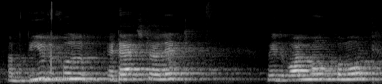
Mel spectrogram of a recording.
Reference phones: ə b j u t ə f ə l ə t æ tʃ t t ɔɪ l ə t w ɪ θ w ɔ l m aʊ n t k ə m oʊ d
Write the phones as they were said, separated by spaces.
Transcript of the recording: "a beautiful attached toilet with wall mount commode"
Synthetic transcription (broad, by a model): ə b j u t ə f ə l ə t æ tʃ t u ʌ l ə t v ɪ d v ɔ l m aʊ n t k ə m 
